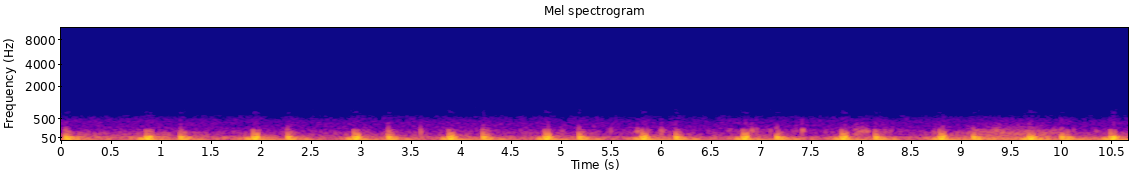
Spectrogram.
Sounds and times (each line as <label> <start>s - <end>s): heartbeat 0.0s - 0.2s
heartbeat 0.8s - 10.6s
